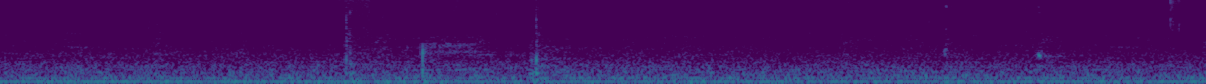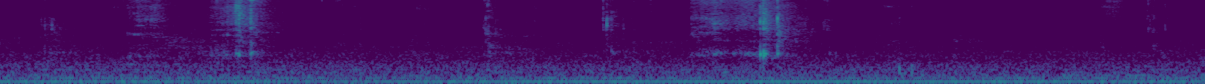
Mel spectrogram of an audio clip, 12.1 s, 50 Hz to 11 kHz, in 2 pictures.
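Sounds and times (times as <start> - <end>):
softer chewing: 0.0 - 12.0
apple crunching: 4.6 - 12.0.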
